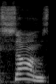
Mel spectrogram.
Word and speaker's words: Psalms: This is just, Make it like Psalms, the P is silent.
